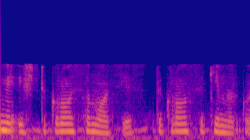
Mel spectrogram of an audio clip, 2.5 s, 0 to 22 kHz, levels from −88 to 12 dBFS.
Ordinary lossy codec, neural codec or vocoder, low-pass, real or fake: AAC, 16 kbps; autoencoder, 22.05 kHz, a latent of 192 numbers a frame, VITS, trained on many speakers; 7.2 kHz; fake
